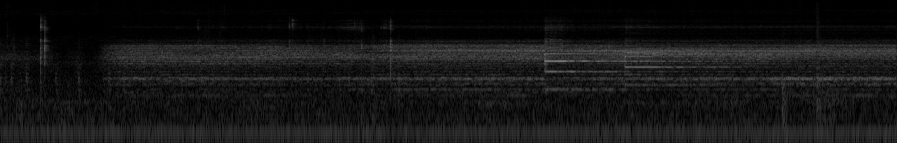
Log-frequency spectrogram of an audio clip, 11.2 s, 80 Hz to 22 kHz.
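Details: Centralized house humidifier, outside temperature -12: quiet low hum and even whir from the turning drum, with a light click as the fill solenoid valve opens at low water level, regulated by a magnetic float switch; normal operation.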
